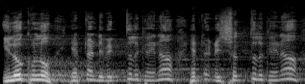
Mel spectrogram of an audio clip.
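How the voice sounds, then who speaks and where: A man preaching a sermon as pastor, swinging from hushed passages to shouted climaxes and firing rhetorical questions at the congregation. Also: high voice, quick pace. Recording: long hall reverb.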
